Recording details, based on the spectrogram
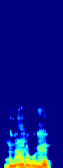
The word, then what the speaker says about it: Lou Anarumo: You know, I, I just I, I applaud Lou and uh, let me see say this right. Uh, Lou Anarumo. – Is, there you go.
